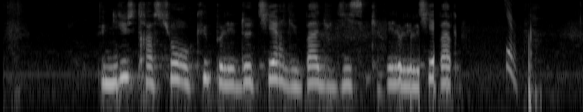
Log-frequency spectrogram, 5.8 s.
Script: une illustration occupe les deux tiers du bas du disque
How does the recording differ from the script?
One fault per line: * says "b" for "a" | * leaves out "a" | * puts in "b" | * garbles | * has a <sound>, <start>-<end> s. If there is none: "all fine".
* garbles
* has a chirp, 5.1-5.2 s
